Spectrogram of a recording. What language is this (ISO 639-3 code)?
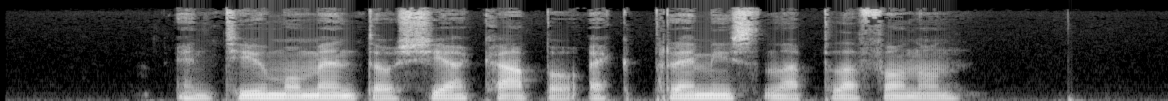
epo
